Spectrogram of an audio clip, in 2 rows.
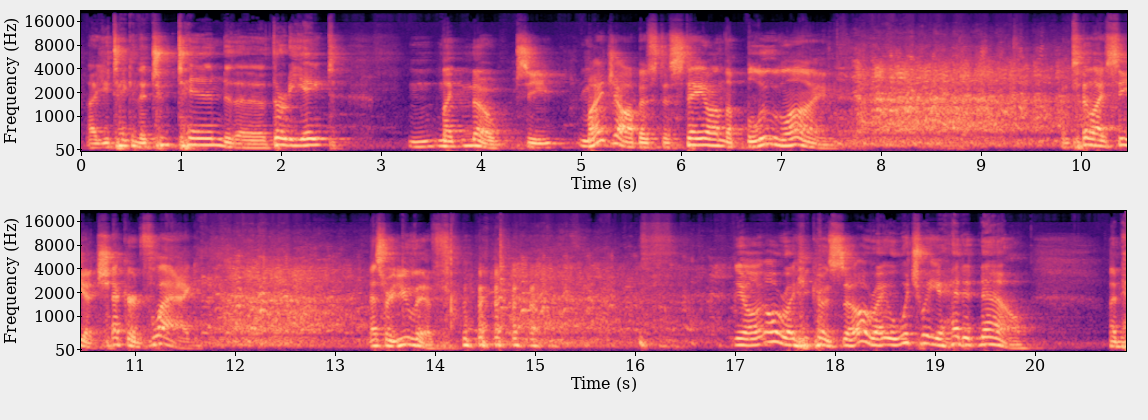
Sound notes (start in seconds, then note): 14.8 audience laughs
